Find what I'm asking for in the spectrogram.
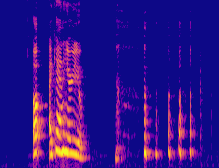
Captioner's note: laughing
